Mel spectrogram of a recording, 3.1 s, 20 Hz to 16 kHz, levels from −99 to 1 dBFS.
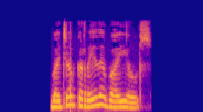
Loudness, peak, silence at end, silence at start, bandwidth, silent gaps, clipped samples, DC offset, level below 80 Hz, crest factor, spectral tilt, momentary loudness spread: -17 LUFS; -2 dBFS; 0.8 s; 0.75 s; 7.8 kHz; none; under 0.1%; under 0.1%; -54 dBFS; 16 dB; -6 dB/octave; 11 LU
